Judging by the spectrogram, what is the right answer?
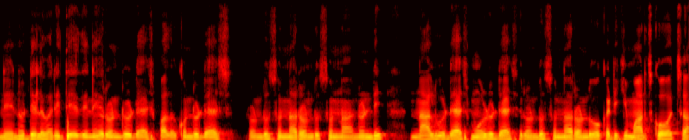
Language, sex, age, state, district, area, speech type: Telugu, male, 18-30, Telangana, Sangareddy, urban, read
